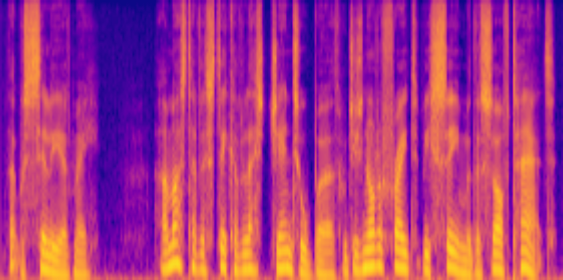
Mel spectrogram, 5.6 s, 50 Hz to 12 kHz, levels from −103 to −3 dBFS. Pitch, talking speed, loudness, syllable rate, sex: 135 Hz, 265 wpm, -18 LUFS, 5.8 syllables/s, male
